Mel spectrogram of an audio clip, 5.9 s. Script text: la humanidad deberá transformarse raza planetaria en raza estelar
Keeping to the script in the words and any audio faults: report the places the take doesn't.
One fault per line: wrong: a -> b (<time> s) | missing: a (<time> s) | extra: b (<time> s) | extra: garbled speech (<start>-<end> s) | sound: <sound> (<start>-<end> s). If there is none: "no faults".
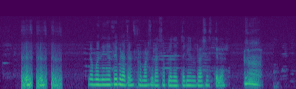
sound: laugh (0.4-1.2 s)
sound: throat clearing (4.6-5.3 s)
